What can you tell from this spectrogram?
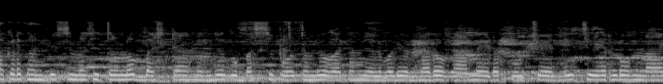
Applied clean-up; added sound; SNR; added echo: none; none; none; none.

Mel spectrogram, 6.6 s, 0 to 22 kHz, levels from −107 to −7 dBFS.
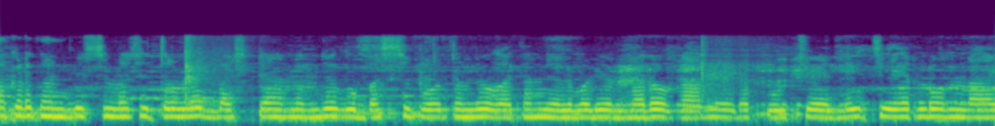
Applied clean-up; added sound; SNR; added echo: neural mask model RNNoise.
